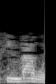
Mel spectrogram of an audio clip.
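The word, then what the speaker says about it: Zimbabwe: casas de piedra que expresado en la lengua local se pronuncia sin vago y de ahí el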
